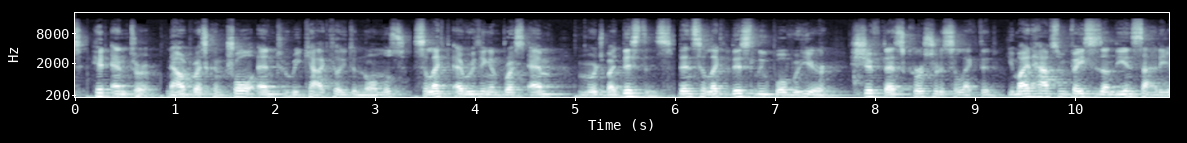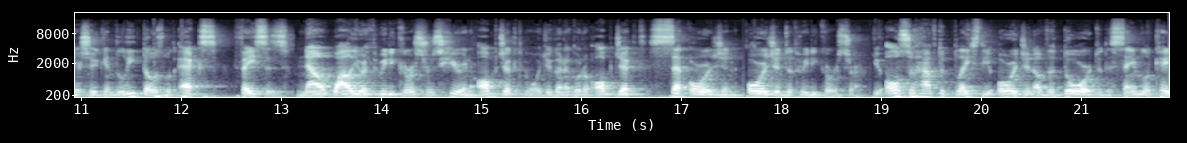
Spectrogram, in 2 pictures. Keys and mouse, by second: 0.1 Return, 0.8 click, 0.8 z, 1.3 super+n, 1.9 shift+click, 2.3 click, 2.3 z, 2.9 a, 3.3 a, 3.8 shift+click, 4.3 m, 5.5 a, 6.2 b, 6.8 click, 7.4 shift+s, 8.4 click, 9.2 f, 9.9 click, 10.5 x, 12.2 x, 13.1 b, 13.2 shift+s, 14.8 Tab, 15.9-17.7 drag, 18.5 middle click, 19.2 click, 20.3-20.7 middle drag, 21.6 middle click.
